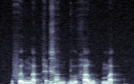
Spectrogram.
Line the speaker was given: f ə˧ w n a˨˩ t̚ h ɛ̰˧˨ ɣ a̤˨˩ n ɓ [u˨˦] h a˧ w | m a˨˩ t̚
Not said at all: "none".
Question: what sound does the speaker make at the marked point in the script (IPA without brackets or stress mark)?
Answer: u˨˦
